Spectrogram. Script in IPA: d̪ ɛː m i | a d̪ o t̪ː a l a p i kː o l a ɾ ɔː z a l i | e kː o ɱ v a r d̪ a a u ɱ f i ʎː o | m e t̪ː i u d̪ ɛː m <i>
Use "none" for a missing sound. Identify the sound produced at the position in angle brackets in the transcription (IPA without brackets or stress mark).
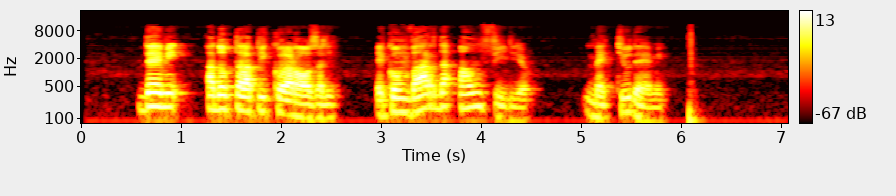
i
